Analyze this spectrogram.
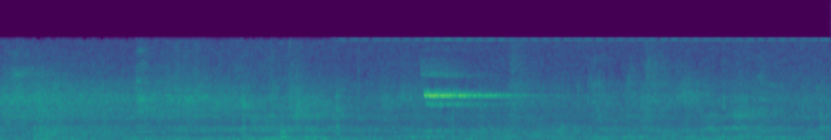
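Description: A group of men chat together in a room.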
